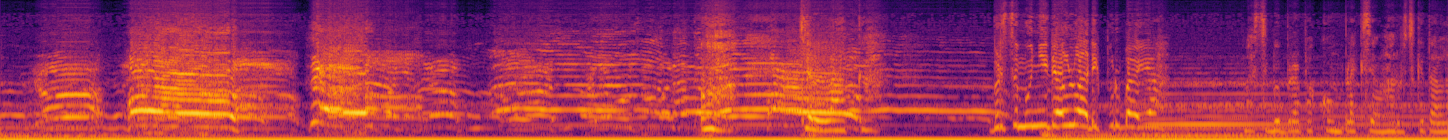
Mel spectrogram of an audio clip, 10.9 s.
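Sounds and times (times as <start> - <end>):
crowd of palace guards shouting in alarm about intruders: 0.0 - 7.8
speech: 7.6 - 10.8.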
